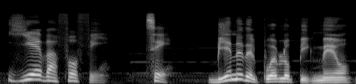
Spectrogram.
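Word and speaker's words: J'ba Fofi: Bien, empecemos por el retrato de esta criatura, el nombre Jefa Fofi, que se pronuncia algo como Yeva Fofi.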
